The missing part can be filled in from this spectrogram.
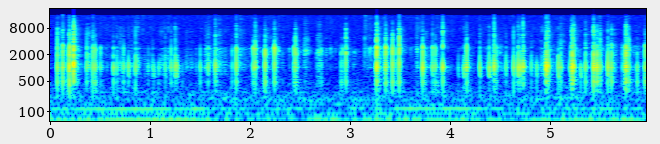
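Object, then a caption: Plastic paddle hairbrush with plastic bristles. A handheld pink plastic paddle hairbrush with plastic bristles has fingertips and nails scratching across its bristles, then tapping and scratching its smooth pink back. The result is a dense run of sharp, dry clicks and crinkly scratches centered around 1.2 kHz with bright edges, over a faint low hum.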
